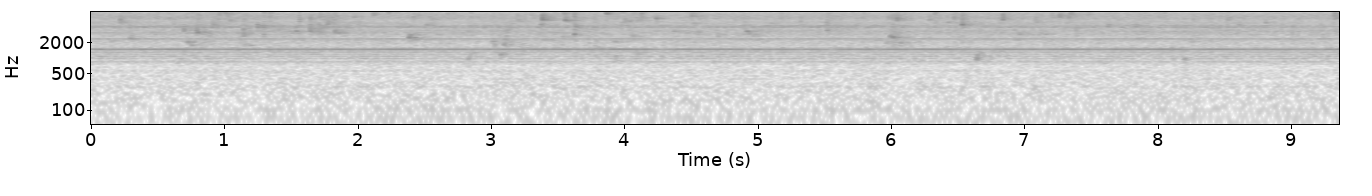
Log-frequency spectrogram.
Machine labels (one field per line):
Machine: pump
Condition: normal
